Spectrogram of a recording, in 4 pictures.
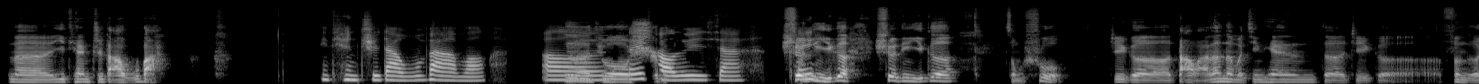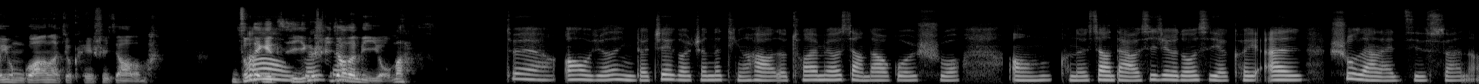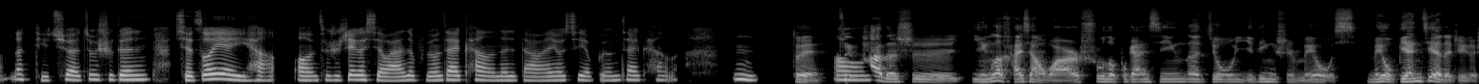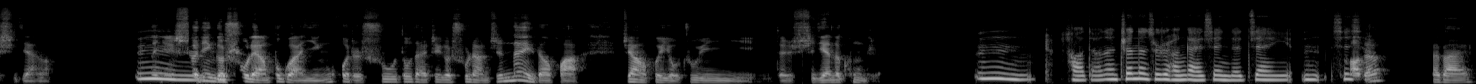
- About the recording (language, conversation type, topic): Chinese, advice, 为什么我晚上睡前总是忍不住吃零食，结果影响睡眠？
- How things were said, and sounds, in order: other background noise; laughing while speaking: "可以"; laughing while speaking: "设定一个"; chuckle; unintelligible speech; laughing while speaking: "一样"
